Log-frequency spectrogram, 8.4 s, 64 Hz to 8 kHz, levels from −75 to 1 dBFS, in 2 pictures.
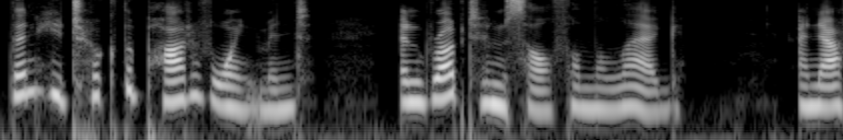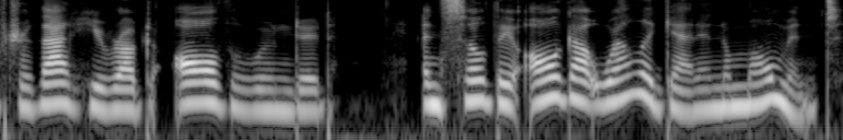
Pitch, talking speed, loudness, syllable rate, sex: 215 Hz, 220 wpm, -19 LUFS, 5.7 syllables/s, female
